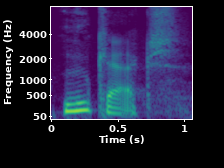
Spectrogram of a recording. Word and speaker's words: Lukacs: This is from George Lukacs. I looked up the pronunciation of that. It's tough though. It's Georgi. Yeah. Lukacs, not to be confused with George Lucas.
